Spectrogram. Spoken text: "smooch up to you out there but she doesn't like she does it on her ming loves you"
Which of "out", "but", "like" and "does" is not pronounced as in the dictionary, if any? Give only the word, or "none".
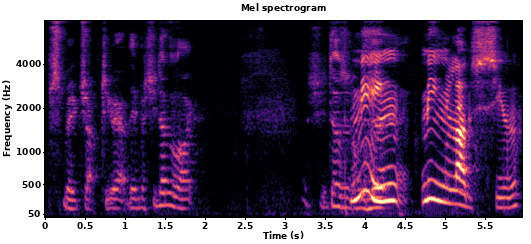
none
